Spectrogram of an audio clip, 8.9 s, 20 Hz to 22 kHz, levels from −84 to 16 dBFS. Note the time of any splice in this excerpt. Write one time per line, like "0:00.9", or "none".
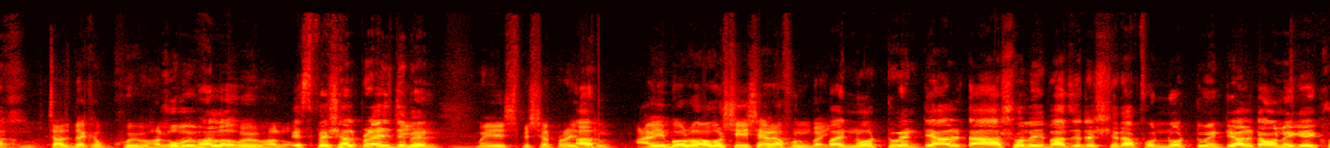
0:04.0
